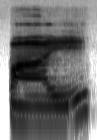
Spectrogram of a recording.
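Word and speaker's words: pi: तो सर्कमफ्रेंस के लिए simply here you right 2 पाई आर, ठीक है, 2 पाई आर। अब इसमें देखो ये जो वी, उल्टा वी करके ऐसे जो लाइन होता है इसको हम प्रोनाउंस करते हैं पाई, ठीक है, इसको हम पाई प्रोनाउंस करते हैं।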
